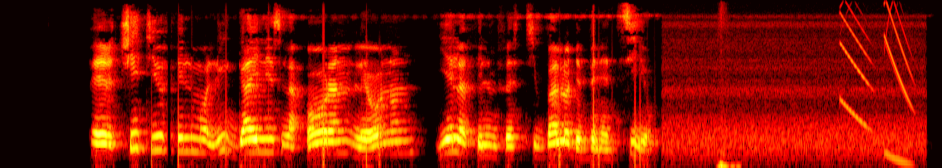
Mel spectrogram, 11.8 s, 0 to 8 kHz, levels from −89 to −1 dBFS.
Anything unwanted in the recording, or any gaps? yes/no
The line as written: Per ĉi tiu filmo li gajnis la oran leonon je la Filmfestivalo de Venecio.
yes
